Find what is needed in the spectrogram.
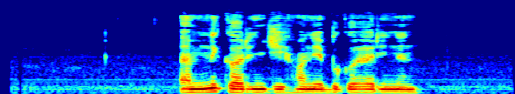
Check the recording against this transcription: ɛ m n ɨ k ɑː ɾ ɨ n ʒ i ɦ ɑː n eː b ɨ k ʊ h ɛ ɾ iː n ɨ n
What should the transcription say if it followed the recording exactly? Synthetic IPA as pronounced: ɛ m n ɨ k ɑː ɾ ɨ n d͡ʒ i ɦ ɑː n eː b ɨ ɡ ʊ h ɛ ɾ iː n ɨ n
